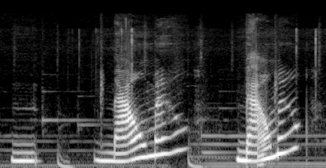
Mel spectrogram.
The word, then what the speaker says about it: Meow Meow: You have to say it like Mow. Mow or Momo.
